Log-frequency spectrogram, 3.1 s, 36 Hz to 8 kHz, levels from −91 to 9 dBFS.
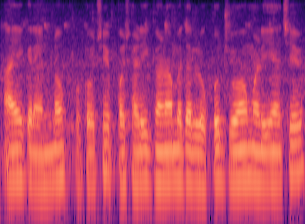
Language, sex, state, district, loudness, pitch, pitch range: Gujarati, male, Gujarat, Gandhinagar, -17 LUFS, 105 Hz, 105-110 Hz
